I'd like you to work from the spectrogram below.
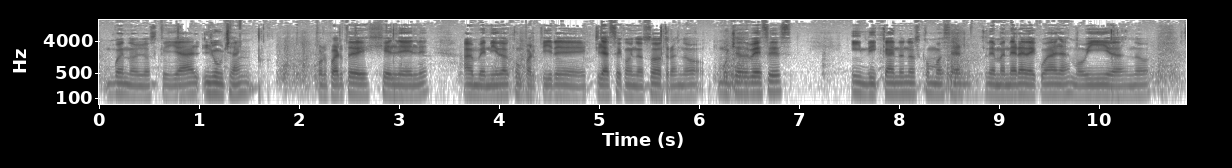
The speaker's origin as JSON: {"language": "Spanish", "region": "Lambayeque", "country": "Peru", "said": "yo soy de Lambayeque, del norte del Perú."}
